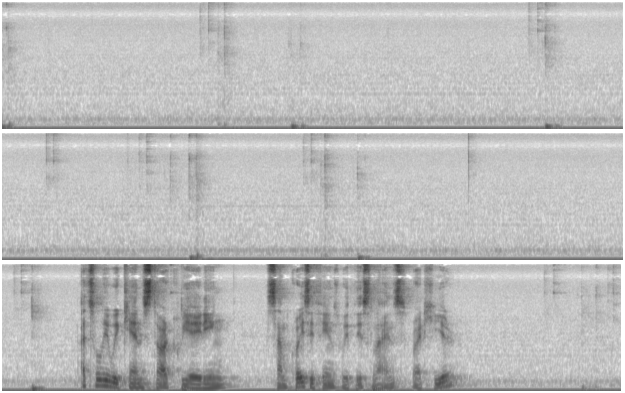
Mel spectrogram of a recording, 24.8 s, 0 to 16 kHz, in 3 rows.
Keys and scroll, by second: 3.8 e, 7.2 e, 10.7 g, 13.0 e, 16.9 e, 18.9 e, 21.5 e.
